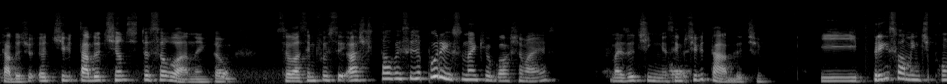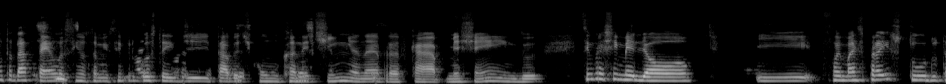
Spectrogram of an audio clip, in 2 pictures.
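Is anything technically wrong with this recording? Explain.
Yes, two faults can be heard.

Echo leak: At 0.55–1.42 s, 2.07–2.83 s, 6.04–6.13 s, 6.68–6.92 s, 14.64–14.68 s and 16.94–17.07 s, a delayed copy of the speech trails the original by about 0.48 s. It is barely audible at 0.55 s, and only about 10 dB below the speech at 2.07 s and 6.68 s. The likely cause is a loudspeaker on the far end whose echo canceller left part of the picked-up audio in the signal it sent back.

Speech suppressed in double talk: Between 9.73 and 13.5 s, the talker's speech drops in level, at worst falling by about 35 dB. It is affected for roughly 3 s in total. This likely happened because both sides spoke at once. The echo canceller could not tell the local talker from the loudspeaker echo, so it attenuated both.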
